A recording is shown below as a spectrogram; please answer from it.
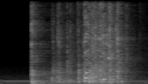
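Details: Maytag fridge after replacing dispenser switch (water previously kept flowing after glass removed): faint hum, then ice dispenser kicks on with about two seconds of ice clattering down; normal ice dispensing after repair.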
